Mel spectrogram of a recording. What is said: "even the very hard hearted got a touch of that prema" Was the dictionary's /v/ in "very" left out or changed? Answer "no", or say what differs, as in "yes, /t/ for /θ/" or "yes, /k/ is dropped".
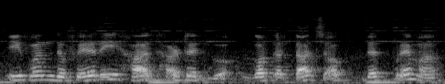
yes, /f/ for /v/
